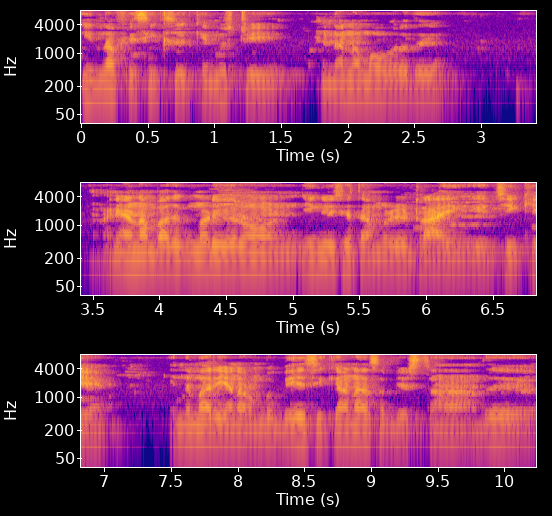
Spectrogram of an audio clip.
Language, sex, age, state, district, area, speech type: Tamil, male, 60+, Tamil Nadu, Mayiladuthurai, rural, spontaneous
